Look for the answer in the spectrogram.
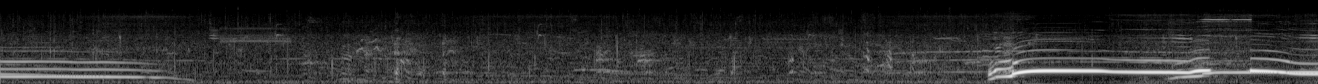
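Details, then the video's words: Wolfgang, a wolf and alpha of the Main Pack, howling at Howl Night as a crowd joins a final howl: long smooth falling tones open the clip, a quieter stretch with applause follows, then a loud sustained steady howl with bright harmonics. "Wolfgang Howls at Howl Night"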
